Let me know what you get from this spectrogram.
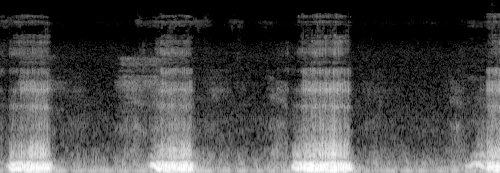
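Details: Snoring of a pet dog named Gyeoul, shared as a lullaby: low, rough, rumbling snores in steady bursts about every second and a half, each half a second long, with quiet breathing between them indoors.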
